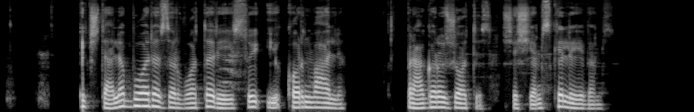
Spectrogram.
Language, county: Lithuanian, Vilnius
